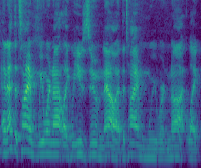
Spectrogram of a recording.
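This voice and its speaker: A man's voice: fairly high pitch, normal speed, a crowd in the background. A man co-hosting a casual chat, explaining his thinking in circling, self-correcting phrases. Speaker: podcast co-host. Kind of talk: casual behind-the-scenes chat.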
